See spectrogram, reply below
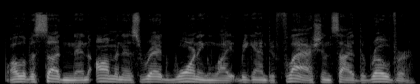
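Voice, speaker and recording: A man narrating a science fiction audiobook in an even, measured way. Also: fairly low pitch, dry recording, studio quality. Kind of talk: scripted narration.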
